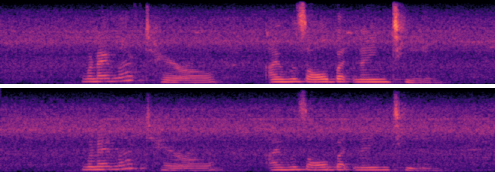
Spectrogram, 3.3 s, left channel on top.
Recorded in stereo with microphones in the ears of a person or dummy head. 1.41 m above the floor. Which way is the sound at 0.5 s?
75° left (ahead or behind).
